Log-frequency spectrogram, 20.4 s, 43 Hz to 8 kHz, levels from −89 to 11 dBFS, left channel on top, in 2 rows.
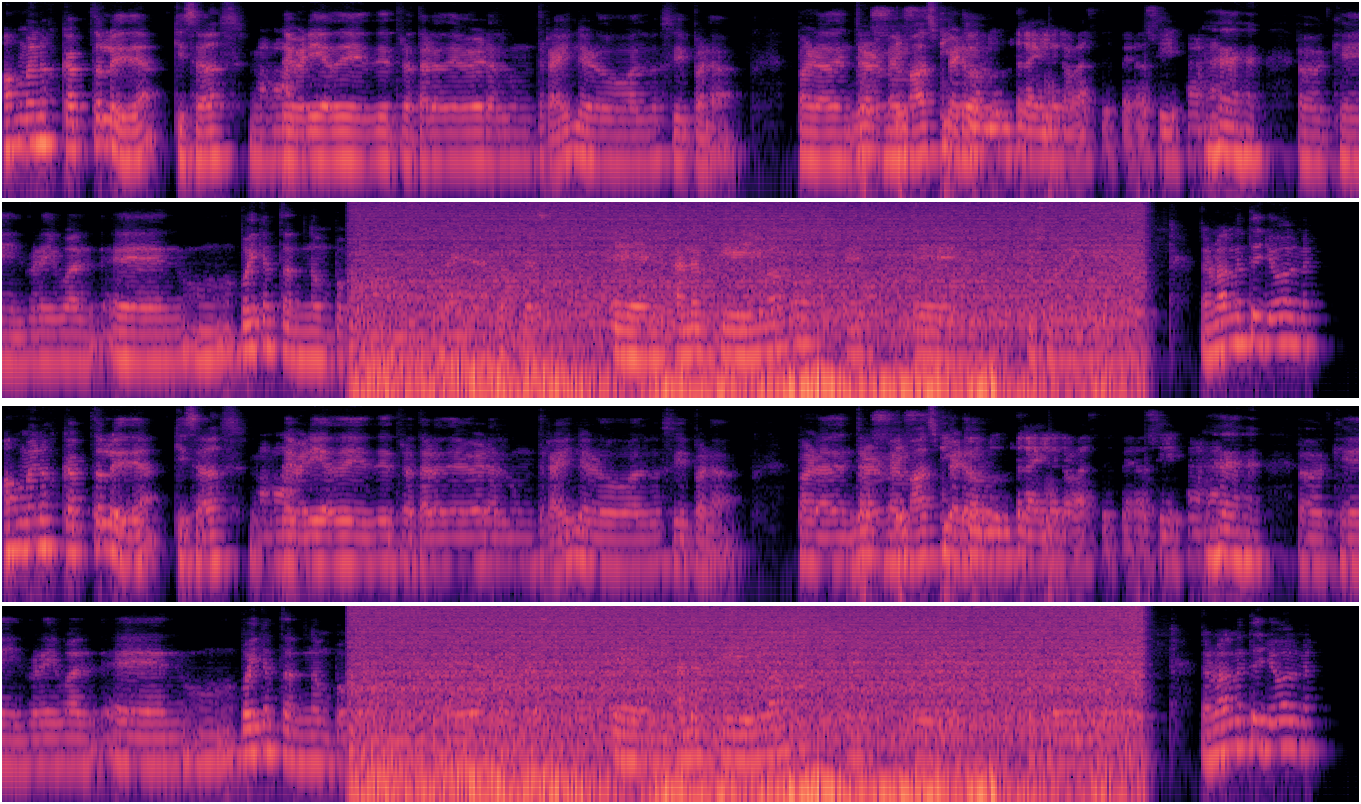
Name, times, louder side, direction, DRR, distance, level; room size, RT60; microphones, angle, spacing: voice 1, 0.0-5.5 6.0-7.4 9.0-20.0, left 2 dB, 40° left, 0.5 m, -30 dB
voice 2, 6.3-9.1, left 1 dB, 70° left, 1.2 m, -32 dB
sound 1, 12.7-18.7, right 1 dB, 25° right, 0.3 m, -23 dB
2.8 x 2.0 x 2.2 m
head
